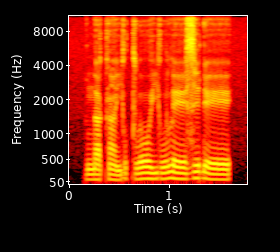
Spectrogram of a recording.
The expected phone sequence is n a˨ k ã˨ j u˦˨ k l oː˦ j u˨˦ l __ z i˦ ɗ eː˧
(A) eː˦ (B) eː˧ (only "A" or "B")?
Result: B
